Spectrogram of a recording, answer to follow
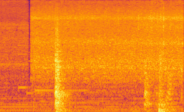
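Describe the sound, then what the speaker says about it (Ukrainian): Onions cooking in a pan for bigos with a little broth added, a soft continuous sizzle broken by a few sharp clatters and knocks from utensils, close and quiet with no voices. "У нас плавиться цибулька."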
